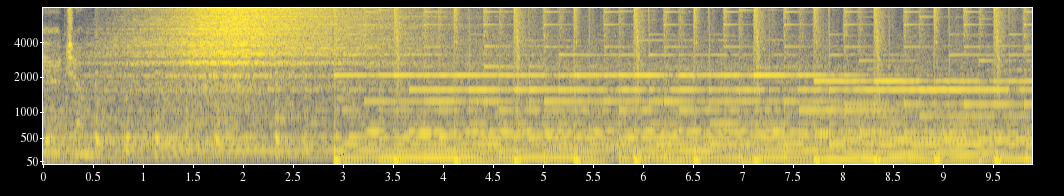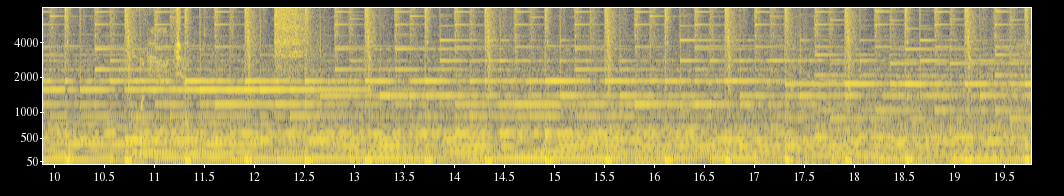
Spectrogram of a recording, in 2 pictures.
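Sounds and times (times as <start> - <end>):
inspirational Christmas cinematic uplifting music: 0.0 - 19.7.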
